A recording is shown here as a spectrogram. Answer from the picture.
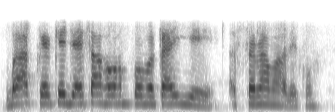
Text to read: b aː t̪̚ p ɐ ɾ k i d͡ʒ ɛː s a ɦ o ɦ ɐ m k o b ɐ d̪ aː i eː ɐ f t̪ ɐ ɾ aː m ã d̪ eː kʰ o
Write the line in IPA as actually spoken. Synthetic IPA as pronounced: b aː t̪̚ k ɐ ɾ k e d͡ʒ ɛː s a ɦ o ɦ ɐ m k o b ɐ t̪ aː i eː ɐ s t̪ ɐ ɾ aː m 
